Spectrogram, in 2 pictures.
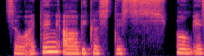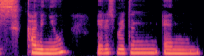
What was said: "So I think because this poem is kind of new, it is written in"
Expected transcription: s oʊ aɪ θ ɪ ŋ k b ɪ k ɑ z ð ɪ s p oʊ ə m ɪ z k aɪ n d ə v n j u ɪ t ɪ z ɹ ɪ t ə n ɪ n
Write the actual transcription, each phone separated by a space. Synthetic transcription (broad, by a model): s oʊ aɪ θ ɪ ŋ k b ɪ k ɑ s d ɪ s f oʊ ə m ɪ s k aɪ n d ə n j u ɪ t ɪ s ɹ ɪ t ə n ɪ n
